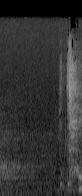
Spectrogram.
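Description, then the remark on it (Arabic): A single sneeze bursts out near the end, a quick sharp inhale followed by a loud, hissy explosive burst, after a stretch of quiet room hum. “يرحمك الله”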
